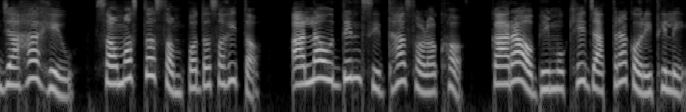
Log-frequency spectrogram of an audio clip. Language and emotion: Odia, neutral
